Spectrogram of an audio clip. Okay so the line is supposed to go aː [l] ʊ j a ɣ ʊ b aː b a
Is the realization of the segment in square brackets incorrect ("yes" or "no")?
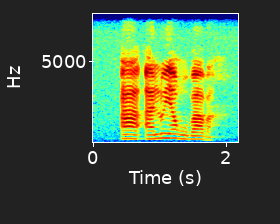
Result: no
